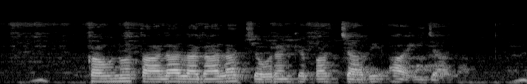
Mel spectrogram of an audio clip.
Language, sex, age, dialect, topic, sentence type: Bhojpuri, male, 18-24, Western, banking, statement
